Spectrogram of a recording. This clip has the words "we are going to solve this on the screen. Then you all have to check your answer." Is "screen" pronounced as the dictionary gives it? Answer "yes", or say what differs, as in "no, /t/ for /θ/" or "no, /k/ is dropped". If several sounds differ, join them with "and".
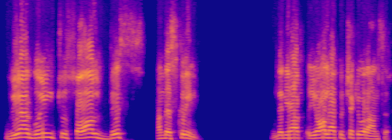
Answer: yes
